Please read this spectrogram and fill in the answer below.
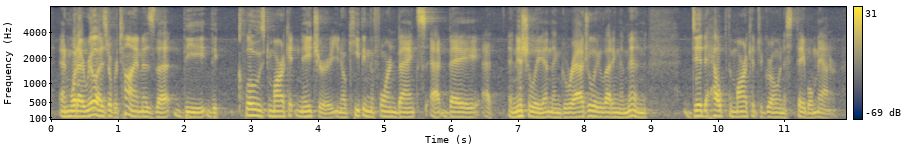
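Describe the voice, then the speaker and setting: Against noticeable background noise, a man with an American accent talks fairly quickly at a medium pitch, his intonation fairly even. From United States. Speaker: panelist. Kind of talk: panel discussion.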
